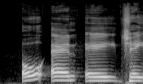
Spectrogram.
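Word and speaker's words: Onajh: Onaj. – Okay. I ain't messing his name up, but shout outs to him. – Onaj. – Well, I think it's Onaj.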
